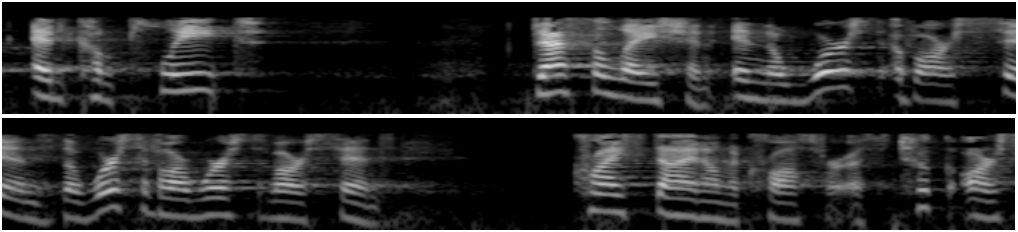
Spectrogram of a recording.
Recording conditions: large echoing room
